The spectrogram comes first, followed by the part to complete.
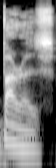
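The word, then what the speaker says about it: burh: network of fortified towns called burs pronounced burs spread strategically across wessix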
